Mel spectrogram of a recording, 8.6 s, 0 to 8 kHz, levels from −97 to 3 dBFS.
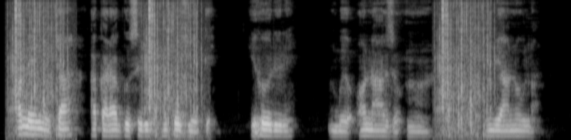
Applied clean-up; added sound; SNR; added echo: none; Crackle / Crushing / Wood; 1 dB; none.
